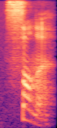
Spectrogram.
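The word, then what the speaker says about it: Sanne: Once in a while, my name is pronounced Sana, and in the Netherlands, it's about as common as being called Sarah.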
